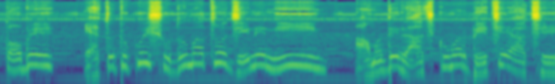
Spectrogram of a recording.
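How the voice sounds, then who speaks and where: A man playing an honest, courteous royal astrologer in a fairy-tale cartoon, speaking in a formal, measured manner. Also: sits high, lively intonation, a little mellow, soft background music. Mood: earnest.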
